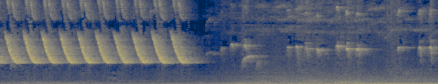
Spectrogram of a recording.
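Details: Lancashire canary, an English breed and a diligent singer, used as master song for training young canaries: fast train of about a dozen identical downward-sweeping buzzy notes for three seconds, then softer scattered chirps and short whistles.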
